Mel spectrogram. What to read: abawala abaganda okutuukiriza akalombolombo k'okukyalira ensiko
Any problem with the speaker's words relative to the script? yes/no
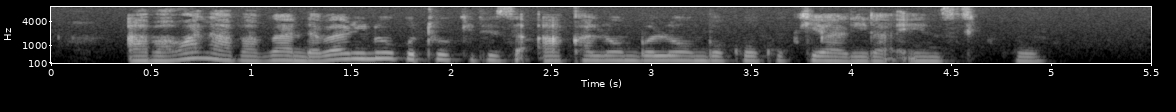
yes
